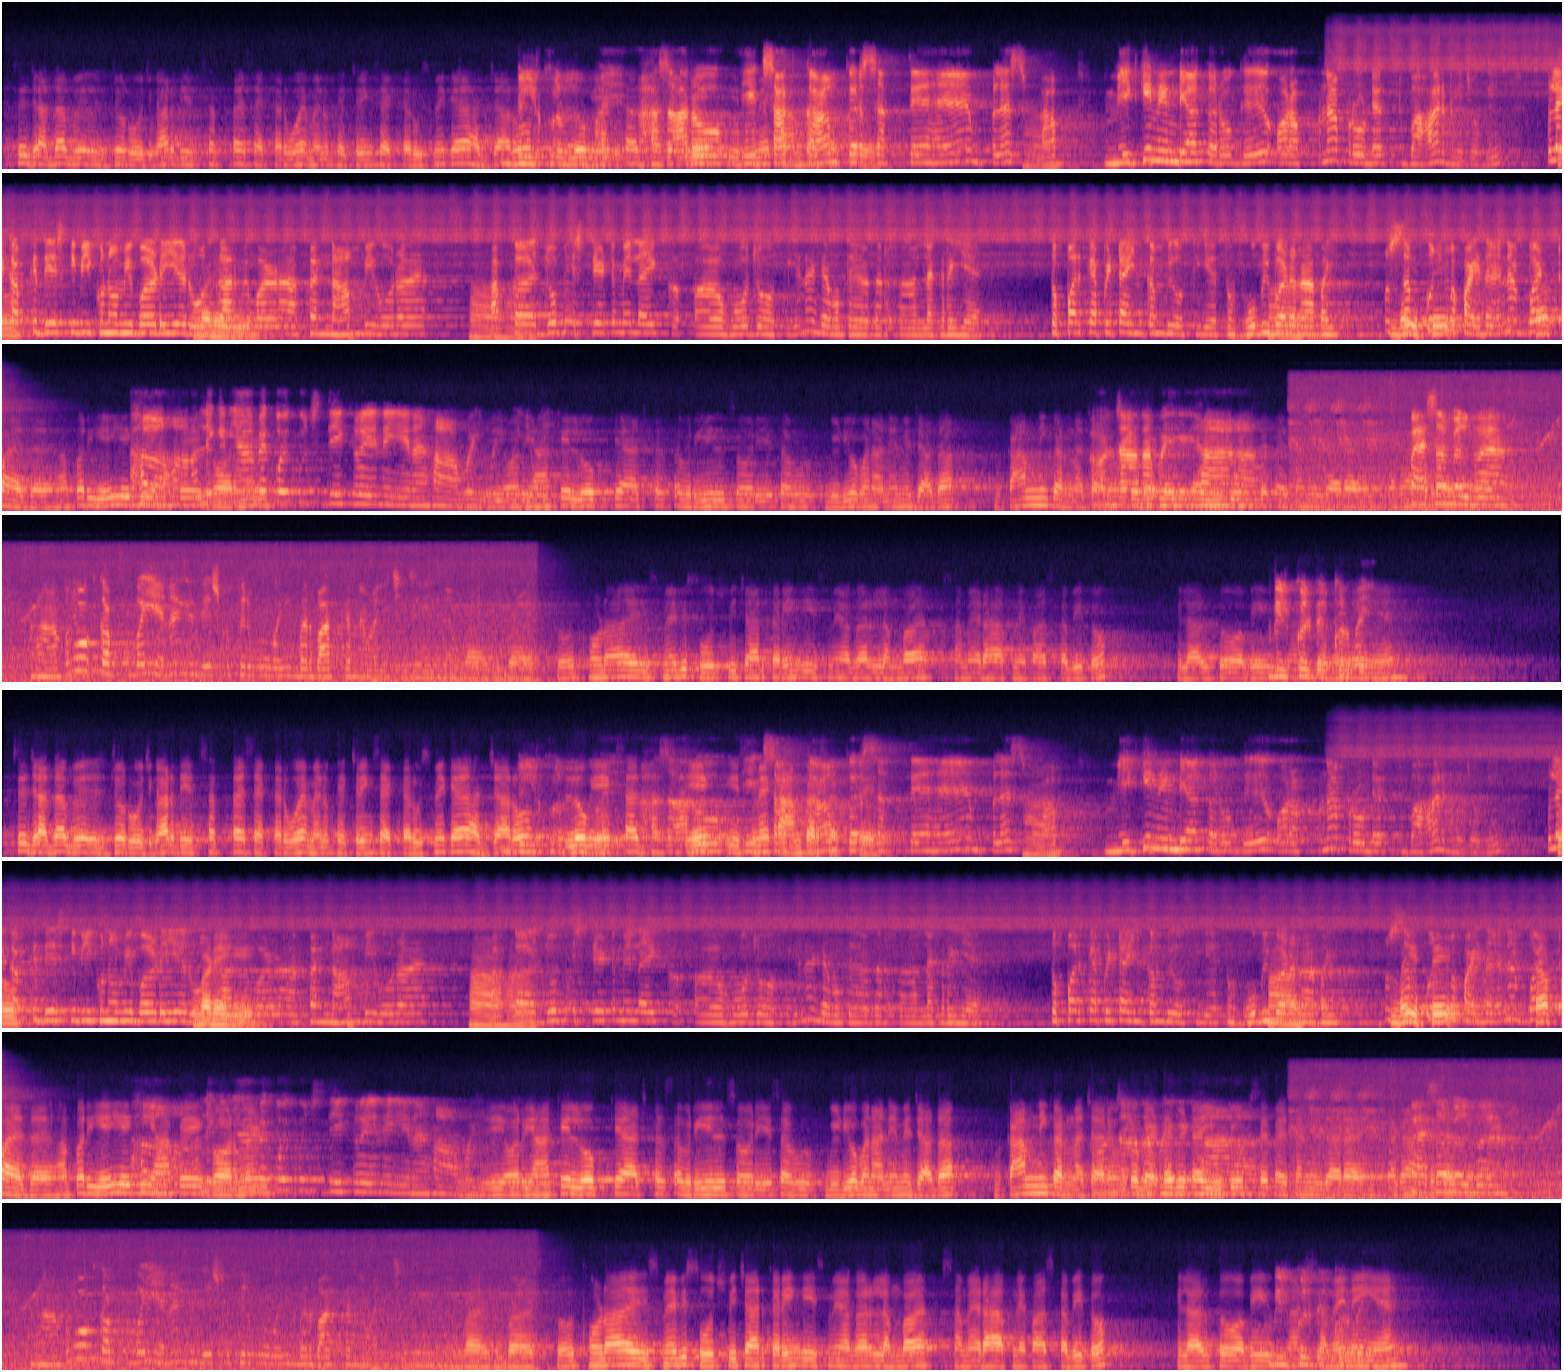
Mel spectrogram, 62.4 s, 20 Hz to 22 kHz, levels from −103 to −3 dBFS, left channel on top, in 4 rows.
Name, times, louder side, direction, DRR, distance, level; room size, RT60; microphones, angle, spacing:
voice 1, 0.2-5.3 5.6-6.4 6.8-8.7 10.2-10.6 15.6-15.8 17.5-18.1 20.3-20.9 28.0-28.6 29.5-30.1 30.9-33.9 35.7-40.8 41.1-45.8 51.2-57.9 58.6-60.8, right 4 dB, 55° right, 13 dB, 0.8 m, -25 dB
voice 2, 5.0-10.6 11.0-15.0 15.5-19.9 20.5-25.4 26.1-29.0 29.4-31.0 32.5-36.8 42.1-43.8 45.3-46.4 47.1-51.5 59.5-60.5, left 4 dB, 50° left, 10 dB, 1.1 m, -27 dB
sound 1, 13.2-31.2, left 6 dB, 70° left, 4.3 m, -40 dB
sound 2, 44.1-52.2, left 1 dB, 15° left, 1.3 m, -35 dB
27.5 x 22.5 x 8.4 m, 2.7 s
head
